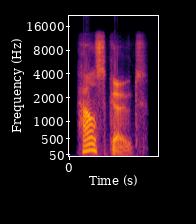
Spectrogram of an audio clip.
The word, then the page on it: housecoat: British English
